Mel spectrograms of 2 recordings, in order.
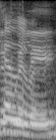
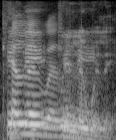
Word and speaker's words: Kelewele: Kelewele. Okay. Am I saying it right now? Yeah. Kelewele.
